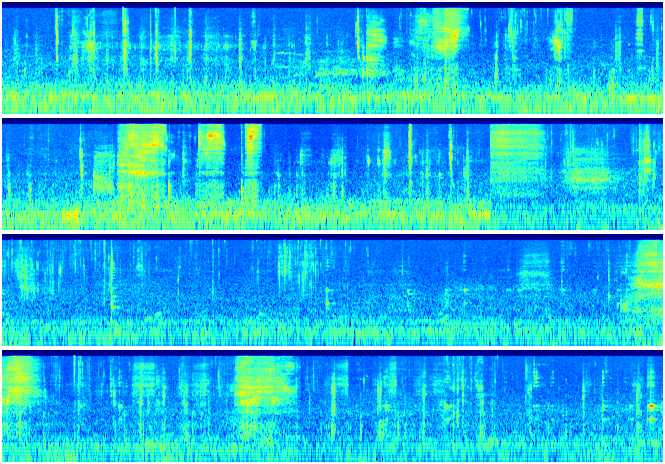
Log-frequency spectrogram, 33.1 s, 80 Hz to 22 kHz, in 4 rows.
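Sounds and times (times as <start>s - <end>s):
slurping and chewing: 0.0s - 33.0s.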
